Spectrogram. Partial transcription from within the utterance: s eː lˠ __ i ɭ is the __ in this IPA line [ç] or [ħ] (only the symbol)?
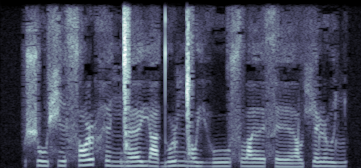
ç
